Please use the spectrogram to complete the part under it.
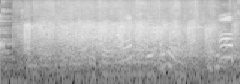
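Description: Audience applause at an improv show in Paris, a steady wash of clapping that fills the room, with voices calling out and a brief voice near the end.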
